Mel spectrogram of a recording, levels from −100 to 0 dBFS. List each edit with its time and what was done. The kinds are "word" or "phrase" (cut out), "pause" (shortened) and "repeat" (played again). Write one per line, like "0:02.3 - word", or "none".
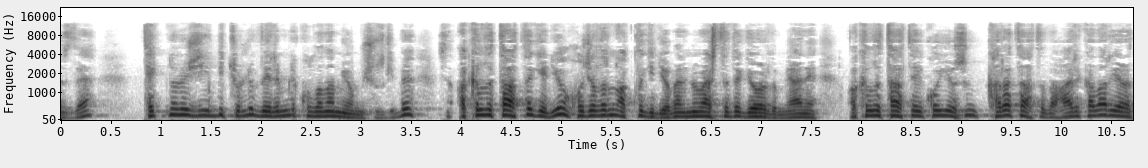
none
